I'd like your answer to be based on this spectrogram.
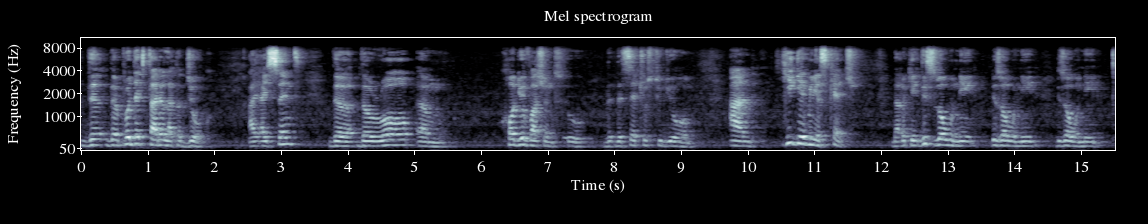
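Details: Adult male with stuttering (stammering) that makes talking difficult and is absent when singing; the interviewer notes he stammers a bit; stuttering.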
